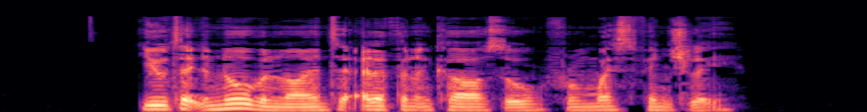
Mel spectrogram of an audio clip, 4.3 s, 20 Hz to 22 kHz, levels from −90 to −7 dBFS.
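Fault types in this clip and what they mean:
HE-AAC compression: the treble here is rebuilt from lower bands, so s sounds come out gritty and lispy throughout, likely from a very low bitrate around 16 kbps.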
